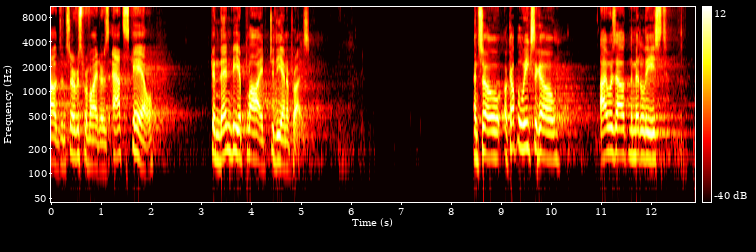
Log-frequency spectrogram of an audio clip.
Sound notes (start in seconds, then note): none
